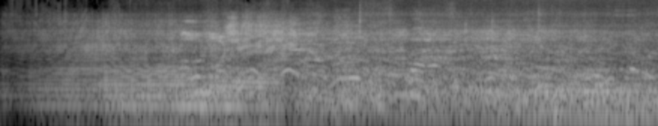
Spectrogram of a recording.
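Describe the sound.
The stunt plane of wing walker Jane Wicker: its propeller drone gives way to a sudden, sustained roar as it drops out of the sky, slams into the ground and explodes in a fireball, with crowd voices crying out beneath the loud rumbling noise.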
